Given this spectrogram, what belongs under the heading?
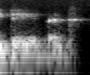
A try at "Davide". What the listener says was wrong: Okay, it's Davide. It's Davide. Just one extra syllable.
